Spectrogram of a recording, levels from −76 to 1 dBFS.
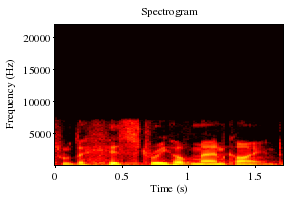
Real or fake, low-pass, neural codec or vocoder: real; 7.2 kHz; none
